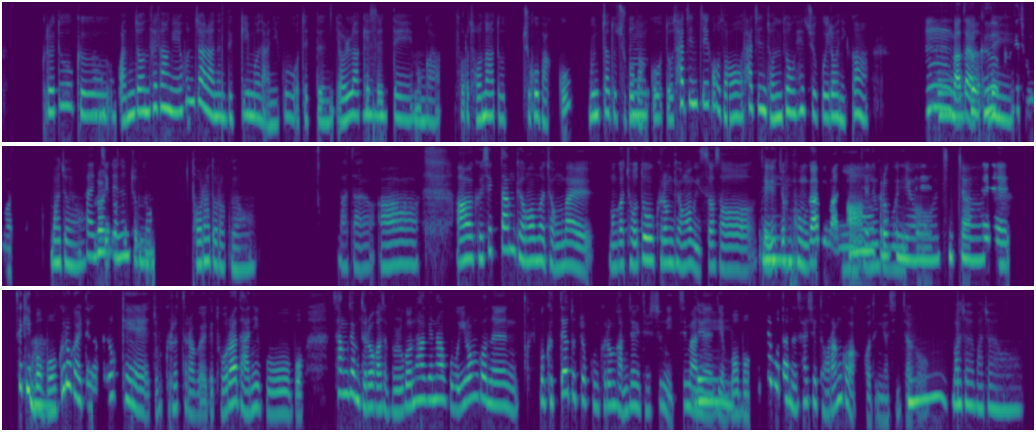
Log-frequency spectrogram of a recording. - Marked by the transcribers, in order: other background noise; tapping; laughing while speaking: "되게 좀"
- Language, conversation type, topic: Korean, podcast, 혼자 여행할 때 외로움은 어떻게 달래세요?
- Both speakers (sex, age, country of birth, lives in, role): female, 30-34, South Korea, United States, host; female, 55-59, South Korea, South Korea, guest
